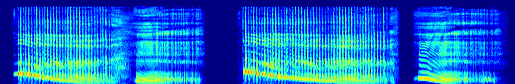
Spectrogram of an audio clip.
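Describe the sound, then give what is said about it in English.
A relaxing hum used as a vocal warm-down exercise. A single voice slides smoothly downward in pitch, then a shorter gliding hum follows. The pair repeats twice, steady and fairly loud. “And now, warm down on a relaxing hmm. So it sounds like this.”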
